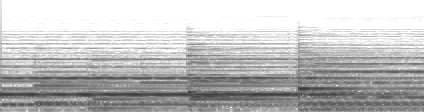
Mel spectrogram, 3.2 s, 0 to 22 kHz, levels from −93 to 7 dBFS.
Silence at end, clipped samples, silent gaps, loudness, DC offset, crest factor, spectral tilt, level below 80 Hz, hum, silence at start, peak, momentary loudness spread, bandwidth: 0 s; under 0.1%; none; -21 LUFS; under 0.1%; 12 dB; -6.5 dB/octave; -52 dBFS; none; 0 s; -8 dBFS; 4 LU; 7.2 kHz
